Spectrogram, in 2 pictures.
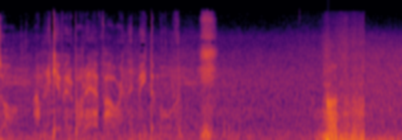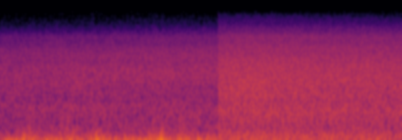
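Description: A man whispering for the first few seconds, then a single loud thump about five seconds in, followed by low rumbling noise and a steady hiss.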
